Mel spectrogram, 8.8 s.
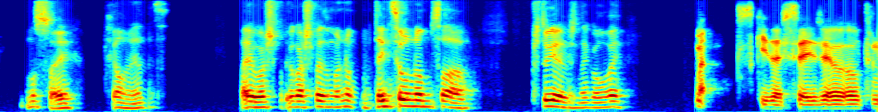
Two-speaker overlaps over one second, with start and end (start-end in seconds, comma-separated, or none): none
